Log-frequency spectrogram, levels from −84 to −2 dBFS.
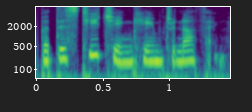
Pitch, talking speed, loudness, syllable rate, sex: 195 Hz, 245 wpm, -20 LUFS, 5.9 syllables/s, female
